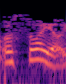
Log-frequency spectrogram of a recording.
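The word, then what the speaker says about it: Osollo: Osoyo? – Osoyo, yeah. Mm-hmm. I would say there's 2 L's, so Osoyo is the creator of Shadow People, who, which is a book that we reviewed.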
